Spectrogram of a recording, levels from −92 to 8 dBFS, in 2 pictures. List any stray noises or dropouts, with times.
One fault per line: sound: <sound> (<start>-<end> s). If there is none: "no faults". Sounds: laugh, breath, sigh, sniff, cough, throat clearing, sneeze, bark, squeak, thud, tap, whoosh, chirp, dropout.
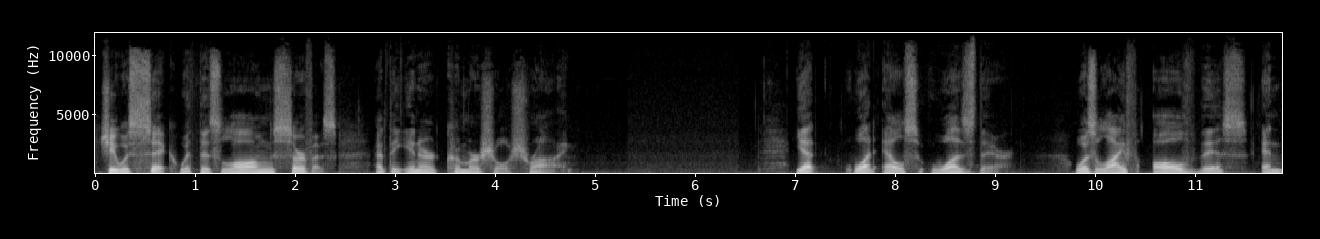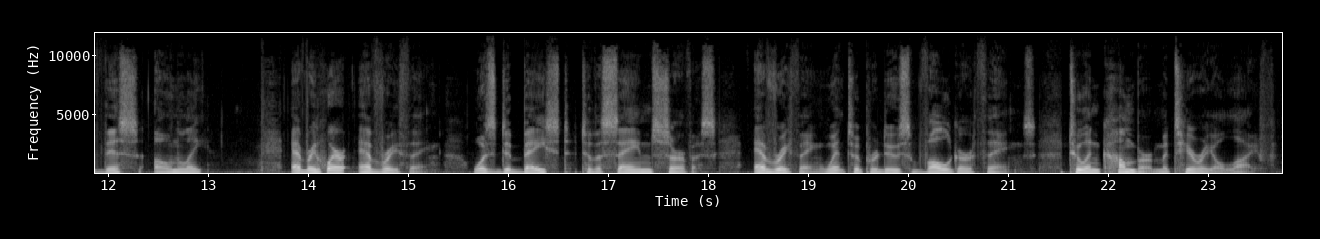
no faults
